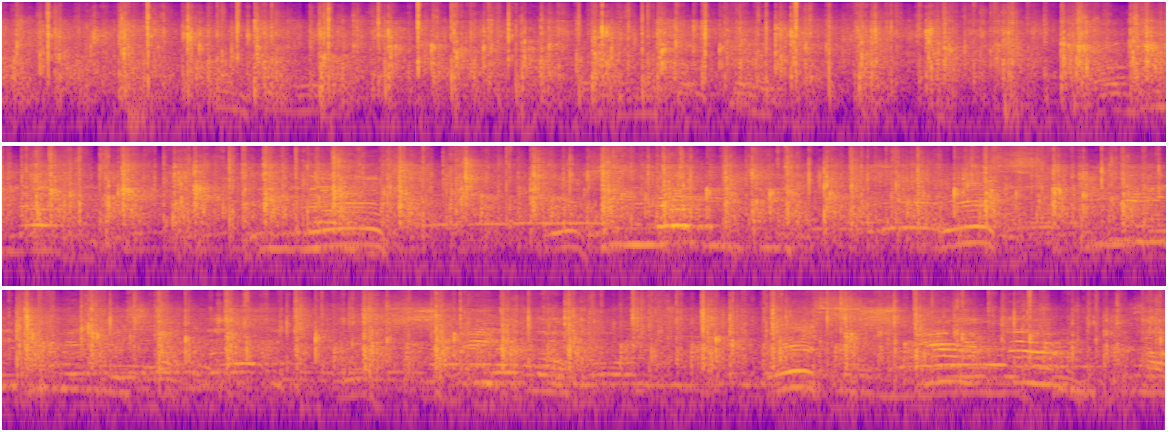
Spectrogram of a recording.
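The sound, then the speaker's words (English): An audience gives a hand clap of praise for Jesus, clapping steadily for many seconds in a dense, even wash of applause, with cheering and raised voices rising through it. “Let's give him a great hand clap of praise.”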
